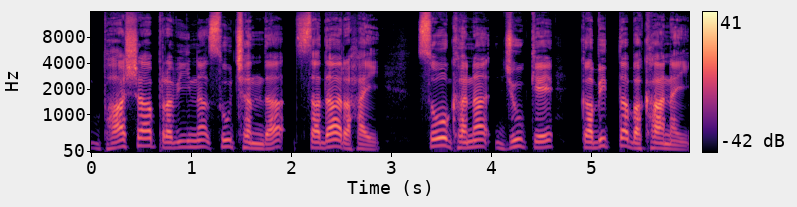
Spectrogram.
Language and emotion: Kannada, neutral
